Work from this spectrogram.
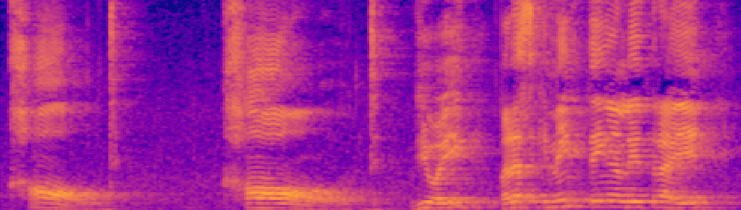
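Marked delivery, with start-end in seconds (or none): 0.0-0.8 Called said with no E sound, ending in LD; Called as one syllable; teacher modelling Called; model pronunciation. Shown as a demonstration. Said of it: "pronúncia do verbo call no passado". 1.5-2.5 Called said with no E sound, ending in LD; Called as one syllable; teacher modelling Called; model pronunciation. Shown as a demonstration. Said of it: "pronúncia do verbo call no passado".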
